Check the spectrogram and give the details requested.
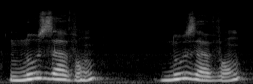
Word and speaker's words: nous avons: Nous avons, avec la liaison, nous avons, le S à la fin on ne prononce jamais.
